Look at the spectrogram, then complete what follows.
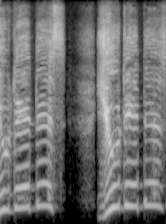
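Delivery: very high, shrill, loud, furious shouting. Retelling a crash, accusing people standing outside their wrecked cars: retelling own yelling. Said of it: "I'm yelling at everybody".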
